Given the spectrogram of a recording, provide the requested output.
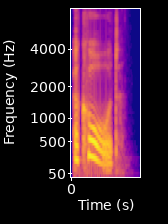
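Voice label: "accord", en-am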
